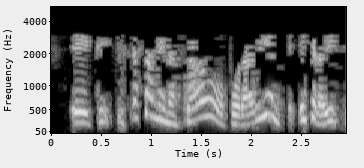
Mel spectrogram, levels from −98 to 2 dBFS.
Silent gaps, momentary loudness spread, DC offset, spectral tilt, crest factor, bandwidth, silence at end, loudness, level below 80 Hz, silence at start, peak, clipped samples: none; 4 LU; under 0.1%; -9.5 dB/octave; 14 dB; 3.1 kHz; 0.1 s; -19 LUFS; -70 dBFS; 0.2 s; -4 dBFS; under 0.1%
